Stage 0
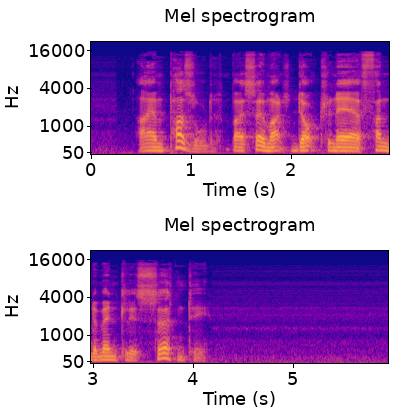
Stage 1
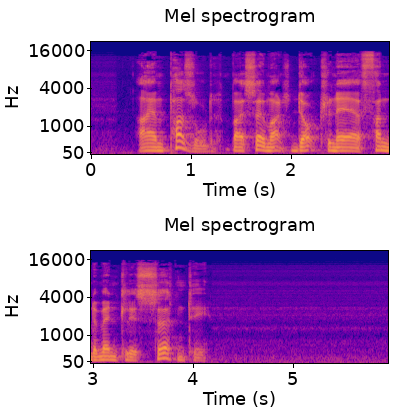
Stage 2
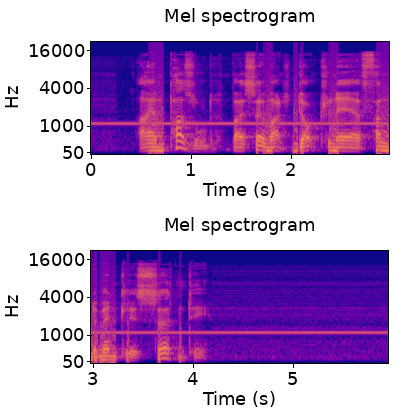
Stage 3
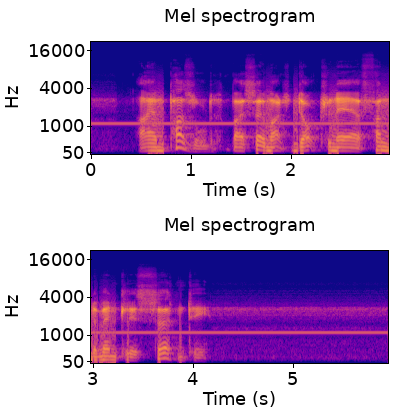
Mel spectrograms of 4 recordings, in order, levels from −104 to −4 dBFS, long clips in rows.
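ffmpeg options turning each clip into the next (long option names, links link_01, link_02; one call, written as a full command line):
ffmpeg -i in.wav -af "highshelf=frequency=2900:gain=8.5,acompressor=threshold=-25dB:ratio=6" out.wav
ffmpeg -i in.wav -filter_complex "[0:a]acrossover=split=170|1000[link_01][link_02][link_03];[link_01]acrusher=bits=5:mix=0:aa=0.000001[link_04];[link_04][link_02][link_03]amix=inputs=3:normalize=0,aeval=exprs='val(0)+0.00562*sin(2*PI*1100*n/s)':channel_layout=same,volume=-6.5dB" out.wav
ffmpeg -i in.wav -af "lowpass=frequency=2500:width_type=q:width=9.1,volume=1.5dB" out.wav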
